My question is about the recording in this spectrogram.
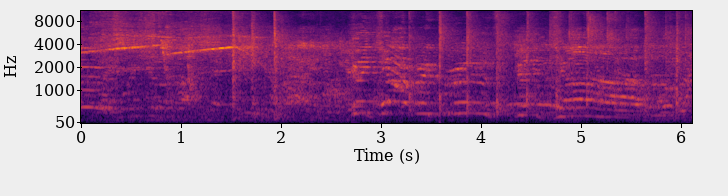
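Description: Electronic sound effects from Playmation Avengers repulsor gear toys: two rising tones in the first second and a half, then a quick run of sharp clicks under voices.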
